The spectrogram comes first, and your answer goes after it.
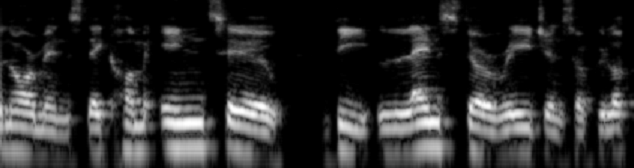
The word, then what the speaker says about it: Leinster: Then at the bottom there, we have Munster, Leinster, there in red.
